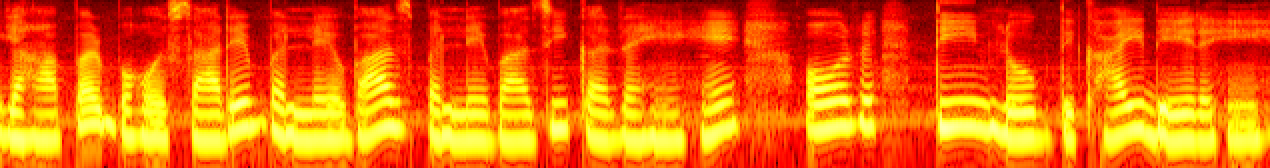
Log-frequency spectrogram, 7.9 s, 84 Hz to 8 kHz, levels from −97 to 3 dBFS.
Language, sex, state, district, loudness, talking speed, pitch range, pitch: Hindi, female, Goa, North and South Goa, -16 LUFS, 130 wpm, 180-240 Hz, 190 Hz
